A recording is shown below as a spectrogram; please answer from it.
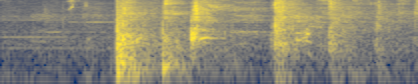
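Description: Bowling ball landing on the wooden lane with one loud thud about half a second in, followed by several quicker, quieter knocks.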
